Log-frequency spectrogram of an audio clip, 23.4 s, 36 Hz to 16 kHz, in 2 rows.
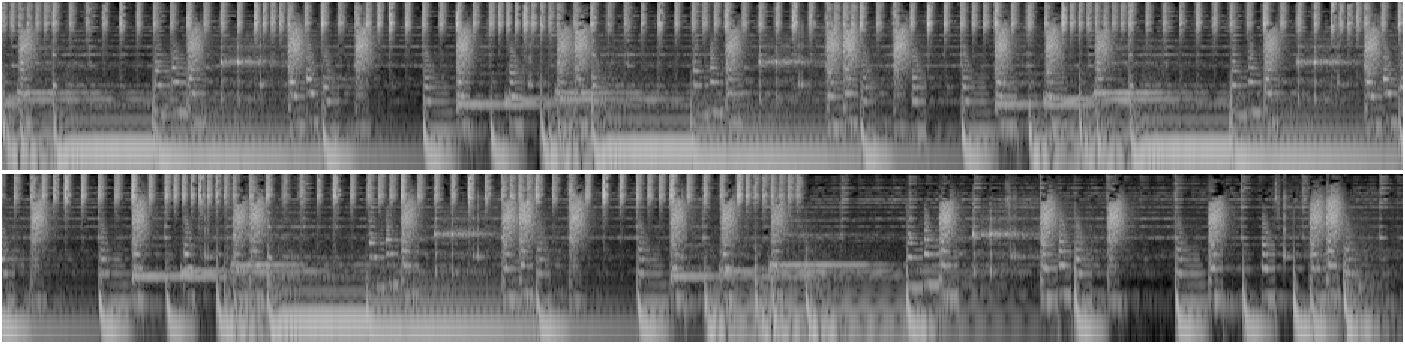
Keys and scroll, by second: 4.8 ctrl+t, 13.6 Up.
